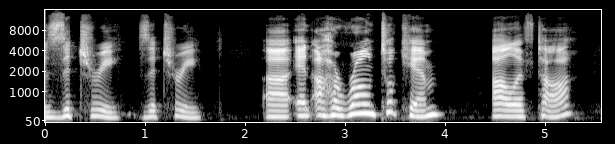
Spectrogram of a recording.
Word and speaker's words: Zithri: Uziel, Mishael, Elzaphan, and Zithri. I don't think you pronounce it as a TH sound. It's more of a Zitri.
